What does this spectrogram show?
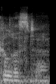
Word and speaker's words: Calista: May I ask, do you pronounce it Calista or Calista? Calista.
